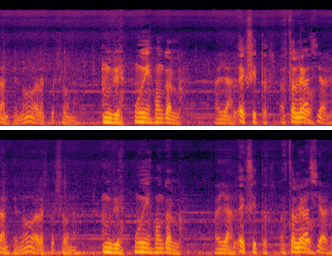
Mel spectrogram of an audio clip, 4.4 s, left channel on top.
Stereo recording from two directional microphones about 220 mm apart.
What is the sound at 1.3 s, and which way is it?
Speech, 5° right (ahead or behind).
